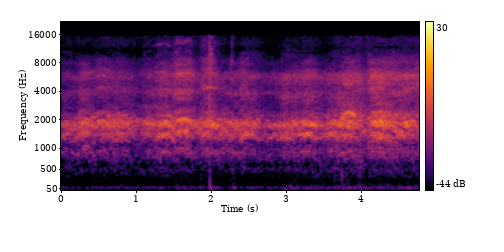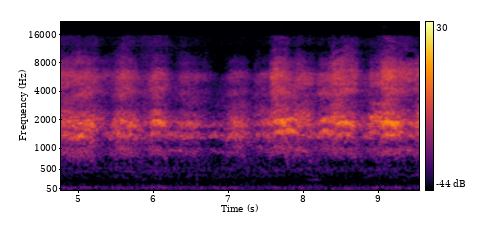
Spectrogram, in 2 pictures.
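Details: Angry crow cawing in harsh, hoarse bursts that follow one another irregularly, about a hundred a minute, over ten seconds, each caw grating and nasal, with no other sounds standing out.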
